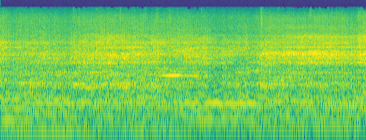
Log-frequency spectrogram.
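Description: Electric guitars play loudly through amplifiers.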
